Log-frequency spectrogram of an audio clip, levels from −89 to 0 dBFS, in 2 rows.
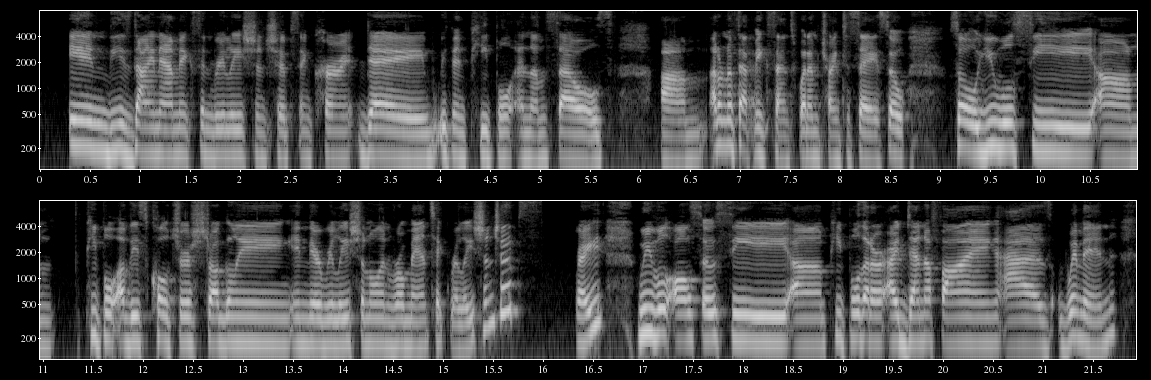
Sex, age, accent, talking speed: female, 20-39, American, 150 wpm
